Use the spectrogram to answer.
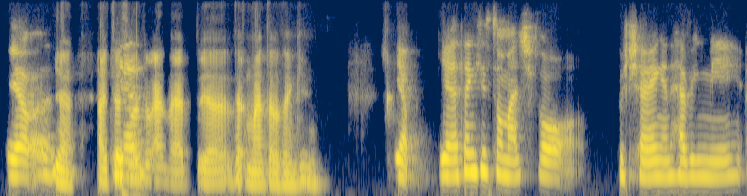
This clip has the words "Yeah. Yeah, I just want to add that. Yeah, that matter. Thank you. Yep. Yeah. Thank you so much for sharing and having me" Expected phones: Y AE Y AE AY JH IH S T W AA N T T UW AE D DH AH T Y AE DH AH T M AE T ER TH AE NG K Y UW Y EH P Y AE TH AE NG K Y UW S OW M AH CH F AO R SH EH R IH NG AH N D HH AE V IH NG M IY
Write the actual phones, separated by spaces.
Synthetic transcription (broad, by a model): Y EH Y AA AY JH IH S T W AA N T T UW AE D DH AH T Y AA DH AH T M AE T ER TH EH NG K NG Y EH P Y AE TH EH NG K Y UW S OW M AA CH F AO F SH EH R IH NG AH N HH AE V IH NG M IY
